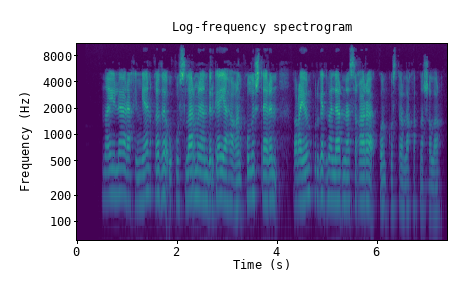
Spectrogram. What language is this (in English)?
Bashkir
